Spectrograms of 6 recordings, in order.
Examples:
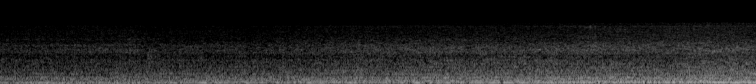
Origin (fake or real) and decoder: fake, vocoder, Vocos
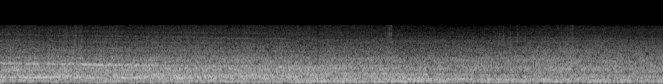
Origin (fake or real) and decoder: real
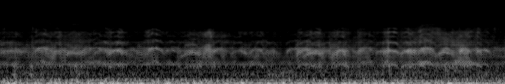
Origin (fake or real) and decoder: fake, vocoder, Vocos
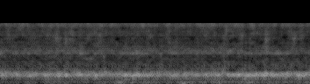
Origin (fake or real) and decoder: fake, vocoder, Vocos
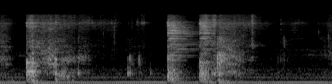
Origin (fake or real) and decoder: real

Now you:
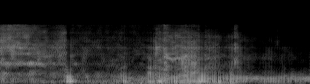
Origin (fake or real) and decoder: fake, vocoder, Vocos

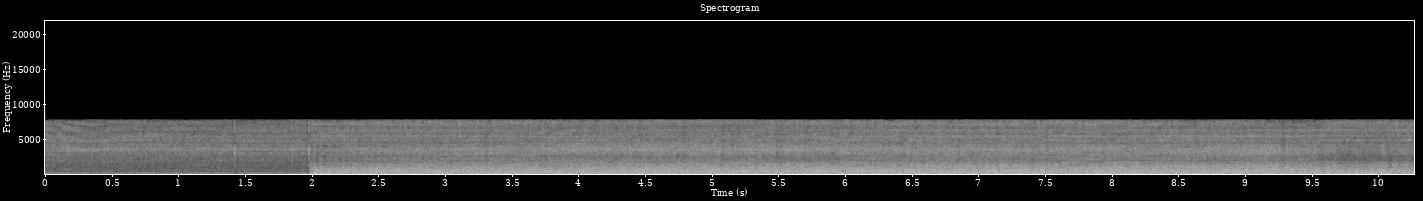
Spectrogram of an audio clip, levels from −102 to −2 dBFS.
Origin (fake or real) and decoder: real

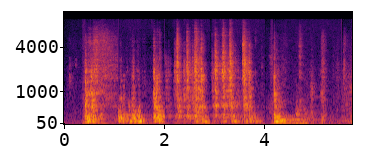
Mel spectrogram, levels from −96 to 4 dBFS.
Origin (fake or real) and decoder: real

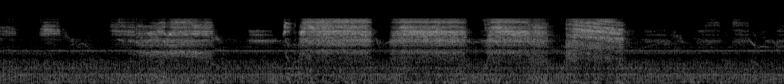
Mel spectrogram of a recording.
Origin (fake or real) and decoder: fake, vocoder, Vocos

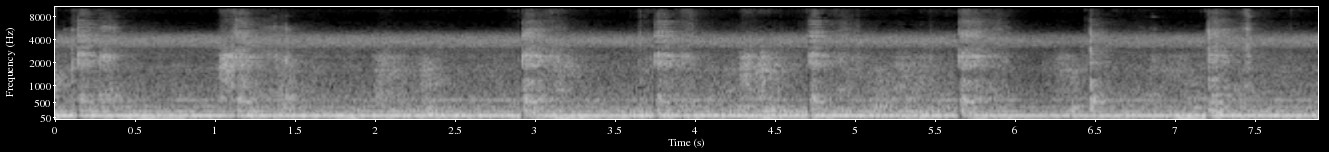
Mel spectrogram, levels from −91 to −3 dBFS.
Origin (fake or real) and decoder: real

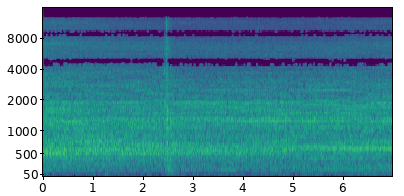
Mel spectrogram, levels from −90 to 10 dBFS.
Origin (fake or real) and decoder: real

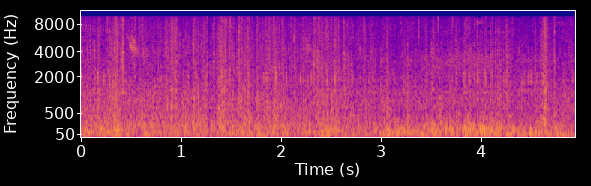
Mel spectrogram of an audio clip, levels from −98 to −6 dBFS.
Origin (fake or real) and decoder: real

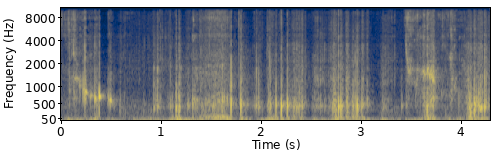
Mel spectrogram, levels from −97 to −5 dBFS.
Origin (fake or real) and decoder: real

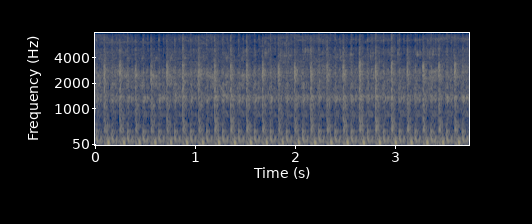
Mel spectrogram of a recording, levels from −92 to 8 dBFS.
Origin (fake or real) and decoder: real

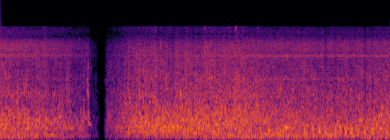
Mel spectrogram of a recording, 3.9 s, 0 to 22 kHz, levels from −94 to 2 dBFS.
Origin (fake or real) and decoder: real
